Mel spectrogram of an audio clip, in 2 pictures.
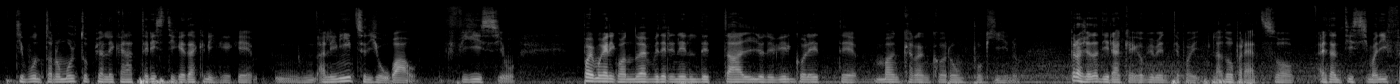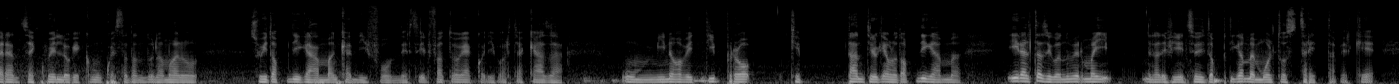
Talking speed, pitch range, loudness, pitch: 195 wpm, 105-120 Hz, -32 LUFS, 110 Hz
